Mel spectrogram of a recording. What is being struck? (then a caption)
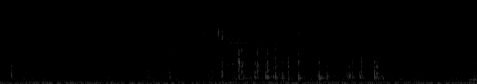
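Plastic paddle hairbrush. A black plastic paddle hairbrush is held in hand while fingertips and nails tap and scratch its back and bristles. After a quiet stretch with a low steady hum, a cluster of soft, quick taps and bright scratchy clicks begins about halfway through. The sounds stay gentle and close.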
